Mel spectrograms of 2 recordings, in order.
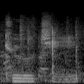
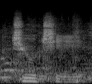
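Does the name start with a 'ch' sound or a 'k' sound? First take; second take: k; ch. First: The name begins with a 'k' sound. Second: The name begins with a 'ch' sound. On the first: The speaker calls it right. "It's supposed to be Ku Chi" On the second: The speaker calls it wrong. "I think that we're saying Chu Chi wrong"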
